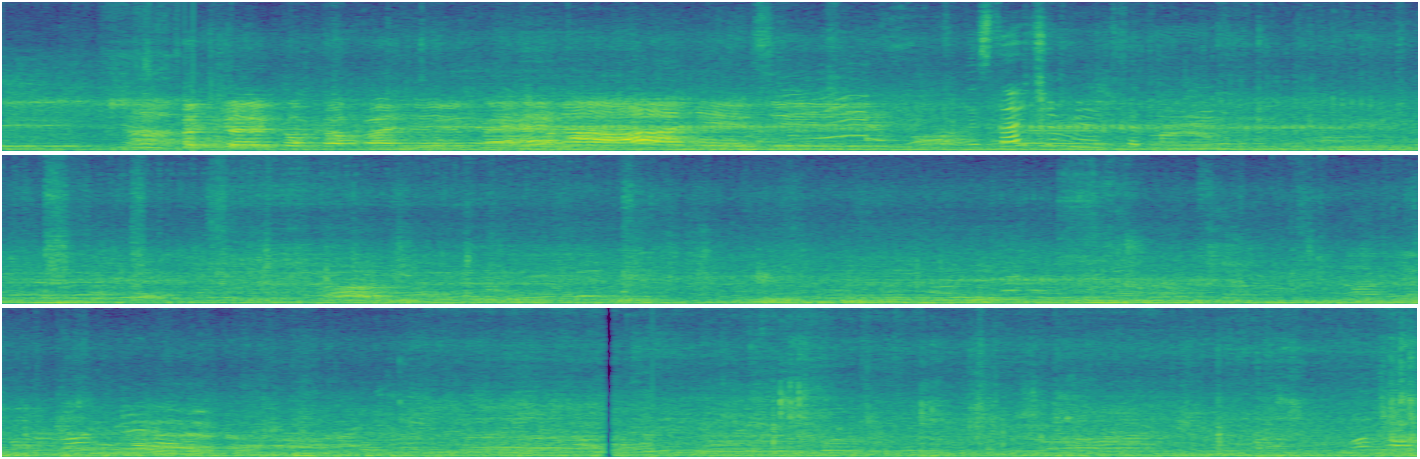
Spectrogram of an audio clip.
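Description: A crowd of men chants and talks outdoors nearby.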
